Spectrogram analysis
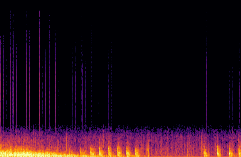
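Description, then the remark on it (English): A fading rumble gives way to a quick run of about seven sharp knocks on a door, a pause, then a few more scattered raps, with no voices. “answer the door, dear.”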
